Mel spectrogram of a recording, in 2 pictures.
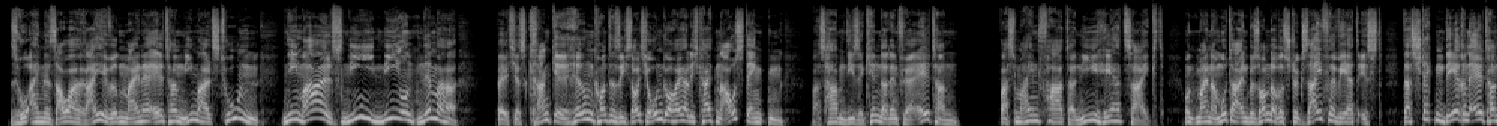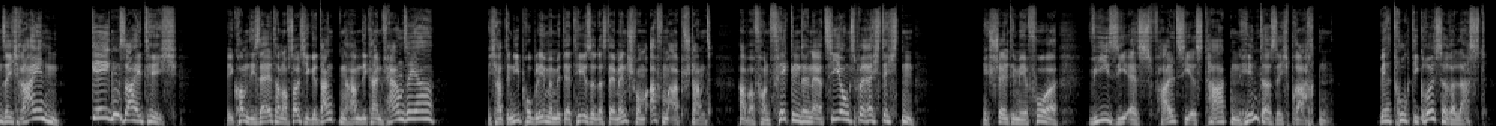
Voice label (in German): hoerspiel wild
